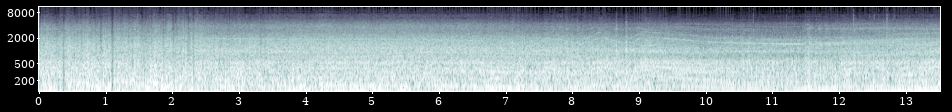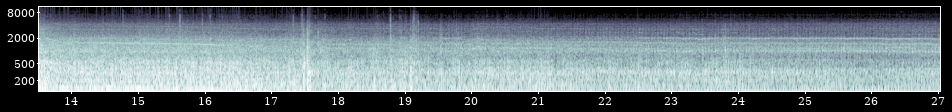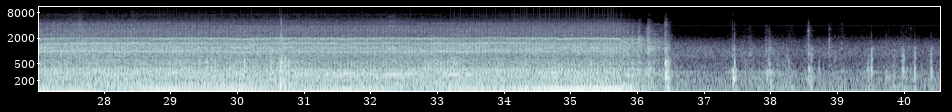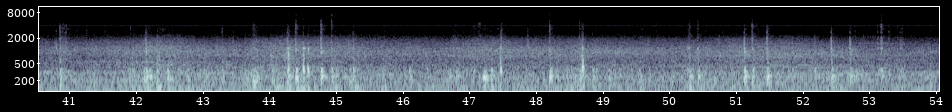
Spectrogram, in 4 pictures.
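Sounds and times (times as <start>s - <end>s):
motorcycle engine running: 0.0s - 36.2s
road and wind noise: 0.0s - 54.0s.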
